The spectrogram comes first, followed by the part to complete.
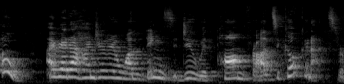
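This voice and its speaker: In a put-on character voice, a woman squeaks at an extremely high pitch with very wide pitch swings and a fairly quick pace. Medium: read story. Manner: polite, gentle.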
